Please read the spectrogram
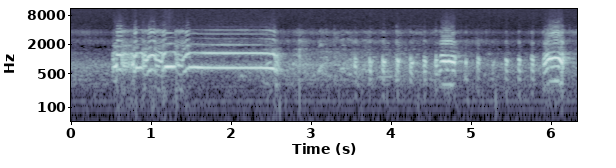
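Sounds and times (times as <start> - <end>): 
chicken squawking: 0.8 - 6.3
chicken clucking: 2.5 - 6.3.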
